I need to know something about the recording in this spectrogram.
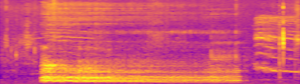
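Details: Young Corgi showing resource aggression before training: a loud, steady, low rumbling growl holds for about two and a half seconds, then stops sharply and gives way to a brief, thin, higher-pitched tone.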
